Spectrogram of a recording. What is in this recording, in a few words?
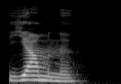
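"ямны", Komi, female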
